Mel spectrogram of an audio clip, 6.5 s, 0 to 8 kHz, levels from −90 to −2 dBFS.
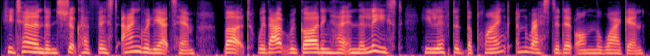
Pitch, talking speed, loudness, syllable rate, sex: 195 Hz, 240 wpm, -19 LUFS, 6.0 syllables/s, female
